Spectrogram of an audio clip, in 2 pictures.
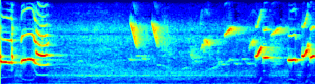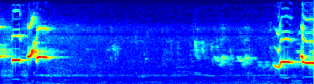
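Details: Oriental magpie-robin song used as a lure to stir silent or lazy magpie-robins into singing: loud clear whistled notes with sharp upslurs, then a burst of varied chirpy high phrases, a pause, and another whistle, over a faint low hum.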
